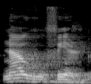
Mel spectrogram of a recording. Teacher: huruf ghin, naghfir menjadi huruf tenggorokan bagian atas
